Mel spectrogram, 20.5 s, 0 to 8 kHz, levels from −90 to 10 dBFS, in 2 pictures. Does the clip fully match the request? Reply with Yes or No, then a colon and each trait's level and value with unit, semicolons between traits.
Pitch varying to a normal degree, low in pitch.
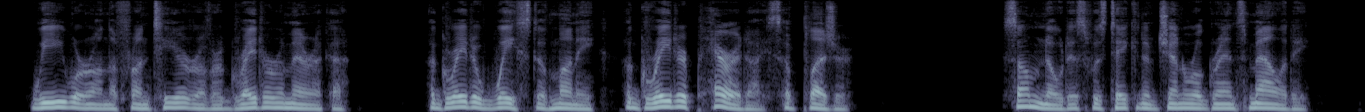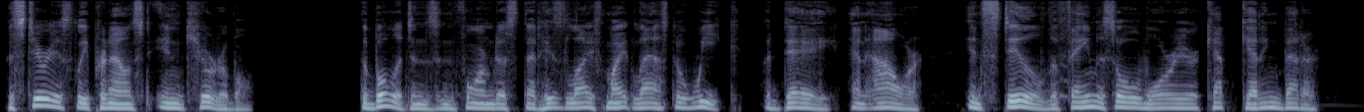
Yes: average, 3.6 semitones; low, 120 Hz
